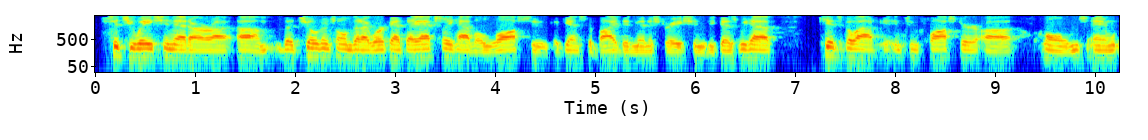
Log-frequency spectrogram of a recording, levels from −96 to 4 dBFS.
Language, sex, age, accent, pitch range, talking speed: English, male, 40-59, American, 100-115 Hz, 185 wpm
